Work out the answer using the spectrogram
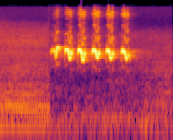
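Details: Single rapid burst from a female yellow-vented bulbul calling to stimulate males: six quick harsh chirps, each dipping slightly, strung evenly over under a second, after a low murmuring background.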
